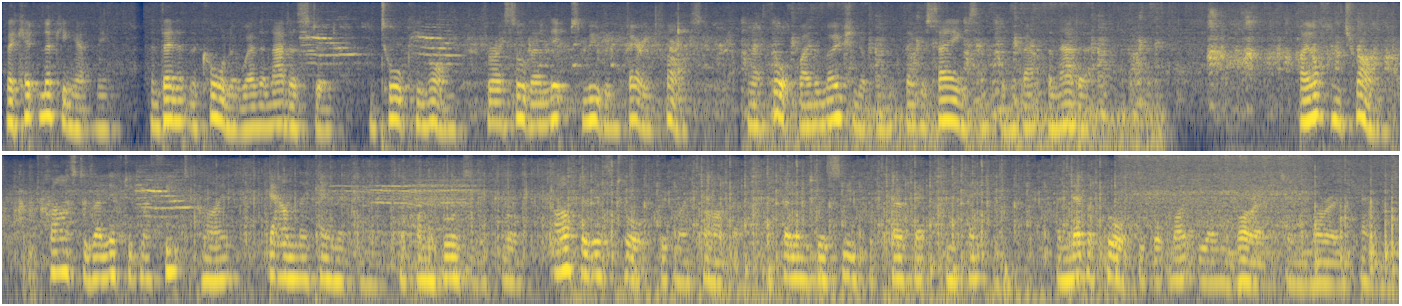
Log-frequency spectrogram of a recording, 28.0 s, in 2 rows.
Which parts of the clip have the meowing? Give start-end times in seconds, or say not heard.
3.0-4.6, 15.3-15.9.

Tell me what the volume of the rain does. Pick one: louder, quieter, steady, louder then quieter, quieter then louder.
louder.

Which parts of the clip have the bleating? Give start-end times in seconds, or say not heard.
17.3-18.9.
